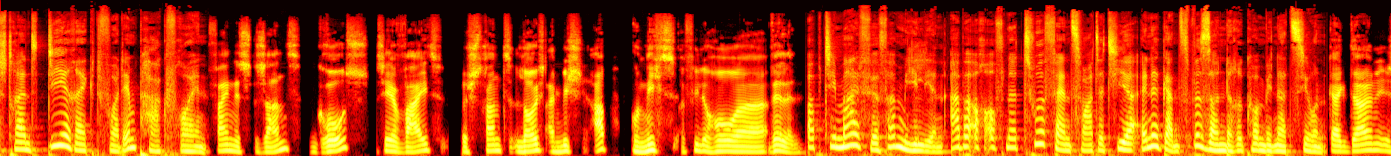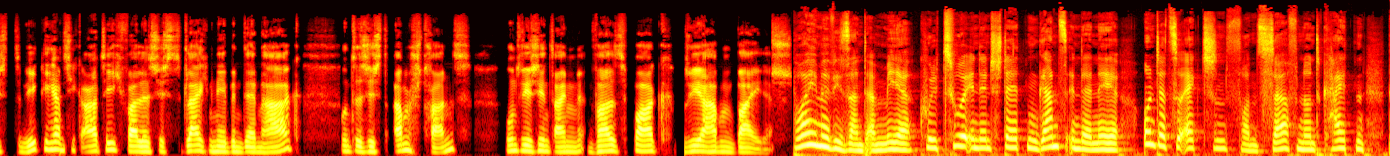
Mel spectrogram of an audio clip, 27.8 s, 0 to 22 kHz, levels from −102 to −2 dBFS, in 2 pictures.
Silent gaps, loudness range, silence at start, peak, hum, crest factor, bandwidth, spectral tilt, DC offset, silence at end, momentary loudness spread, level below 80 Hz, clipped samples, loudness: 3.01-3.10 s, 3.69-3.77 s, 4.48-4.60 s, 6.24-6.29 s, 14.00-14.04 s, 18.91-18.97 s, 20.20-20.24 s, 20.67-20.75 s; 4 LU; 0 s; 0 dBFS; none; 16 dB; 19 kHz; -4.5 dB/octave; under 0.1%; 0 s; 7 LU; -42 dBFS; under 0.1%; -16 LUFS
